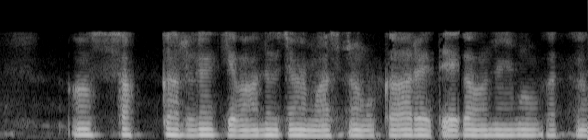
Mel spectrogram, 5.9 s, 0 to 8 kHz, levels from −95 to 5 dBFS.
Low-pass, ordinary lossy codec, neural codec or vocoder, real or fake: 7.2 kHz; AAC, 16 kbps; autoencoder, 48 kHz, 32 numbers a frame, DAC-VAE, trained on Japanese speech; fake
